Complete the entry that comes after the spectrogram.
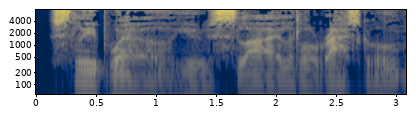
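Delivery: drawn-out crone farewell; low, slow old crone. A narrator's reading. Crone bids boy goodnight.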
